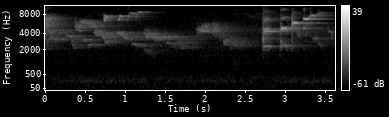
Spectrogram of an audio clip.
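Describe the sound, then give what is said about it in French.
Birds singing in a wood combined with a wetland: overlapping high, warbling phrases run steadily at moderate volume, then a louder, sharper burst of quick chirps and trills near the end. No voices are heard. “On a les deux qui sont associés et donc on a des espèces qui sont inféodées au bois, pas mal d'oiseaux notamment”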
